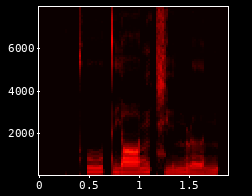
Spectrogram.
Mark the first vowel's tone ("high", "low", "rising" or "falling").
rising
